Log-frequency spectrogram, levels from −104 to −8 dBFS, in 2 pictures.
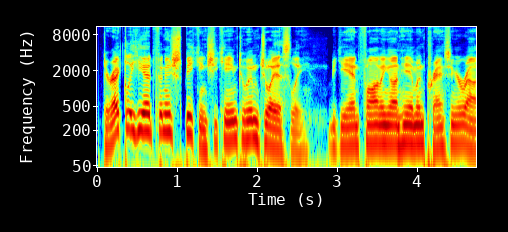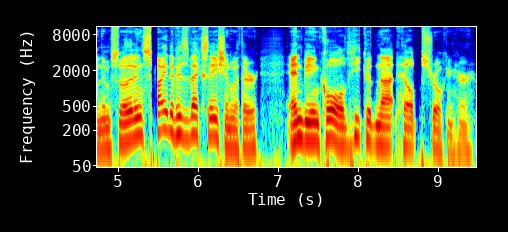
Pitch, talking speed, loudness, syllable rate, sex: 125 Hz, 230 wpm, -18 LUFS, 5.6 syllables/s, male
